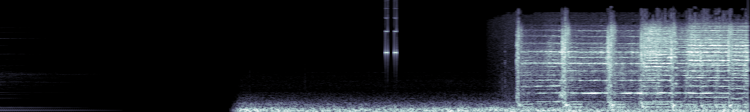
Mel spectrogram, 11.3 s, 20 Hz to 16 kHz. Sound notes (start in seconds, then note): 5.8 beeping; 8.0 catchy groovy music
